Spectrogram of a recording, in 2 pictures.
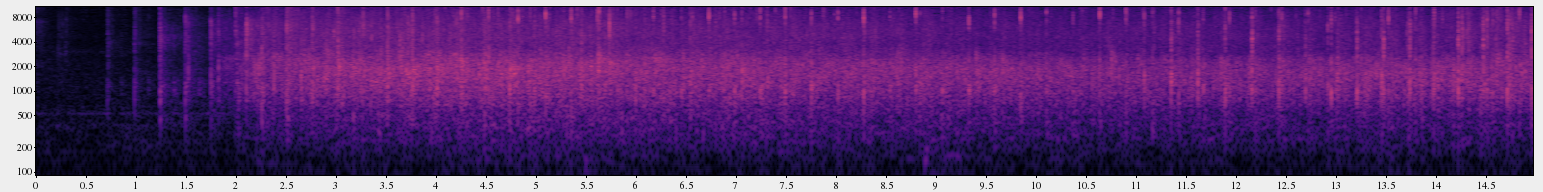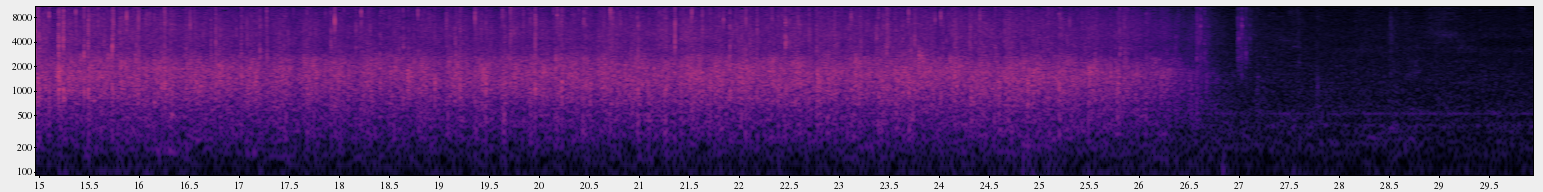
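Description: Audience applauding: a few scattered claps first, then steady, sustained applause that dies away near the end.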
